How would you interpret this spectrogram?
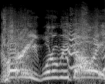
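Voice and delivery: high, loud panicked question; mock panic. Party panicking at the kobold news, high loud mock panic. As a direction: blurt it in a hurry.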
